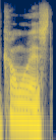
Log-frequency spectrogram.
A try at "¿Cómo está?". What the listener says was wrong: ¿Cómo está? See, you saying you're pronouncing your second O more of like a U. Say round your O a little bit. Cómo está?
